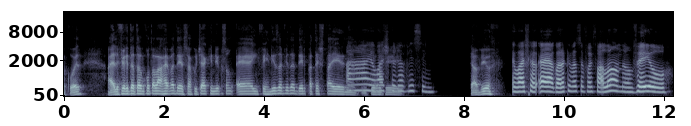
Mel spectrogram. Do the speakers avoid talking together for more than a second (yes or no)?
no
